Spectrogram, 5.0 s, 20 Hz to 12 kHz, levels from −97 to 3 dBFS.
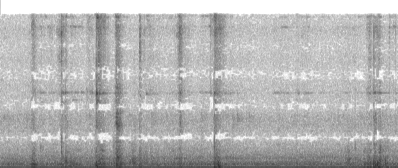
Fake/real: real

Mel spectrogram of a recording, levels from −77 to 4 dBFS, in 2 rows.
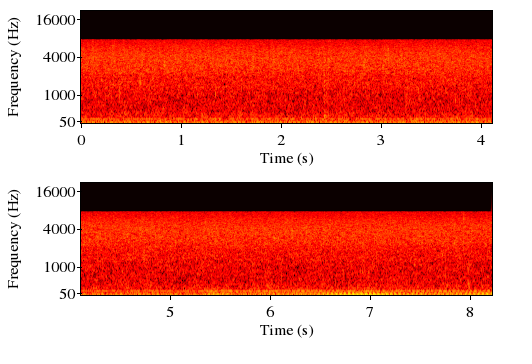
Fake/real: real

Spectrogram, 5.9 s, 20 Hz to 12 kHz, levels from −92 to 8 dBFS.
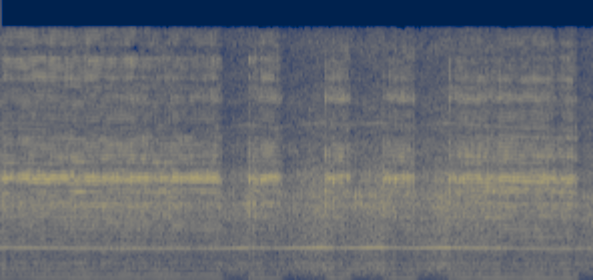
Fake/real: real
